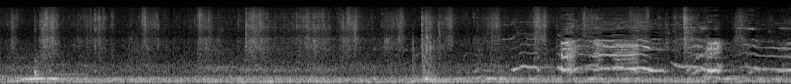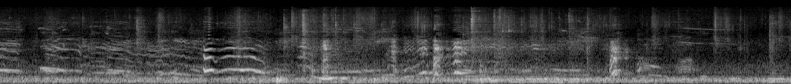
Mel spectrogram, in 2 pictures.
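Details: Breakfast wait for service dogs at ServiceDogProject, Ipswich, Massachusetts, USA, October 14, 2017; sharp clatters punctuate the first seconds, then bursts of pitched, wobbling whines from several dogs over a constant low rumble.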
